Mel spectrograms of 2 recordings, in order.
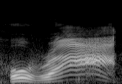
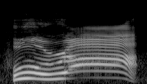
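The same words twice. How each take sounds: First: A loud "Hoorah!" with a falling end; loud cheer. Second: "Hoorah!" much higher and loud, falling; high excited cheer. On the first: [name] cheering to viewers, loud. Celebrating nearly home. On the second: [name] celebrating for viewers, high cheer. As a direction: cheer again, soaring up in joy. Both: Real, not acted.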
